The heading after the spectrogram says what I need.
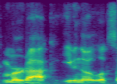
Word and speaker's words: Murdaugh: said the last name even though it looks like Murdo is pronounced Murdoch so I guess if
